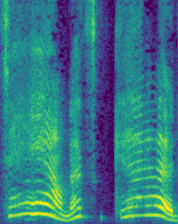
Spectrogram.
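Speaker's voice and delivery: high, amazed exclaim with a laugh; world Debbie voice. Retold or imitated. Her everyday self reacting to a hit, high and amazed. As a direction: squeak it out, impressed. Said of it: "the world Debbie will go".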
